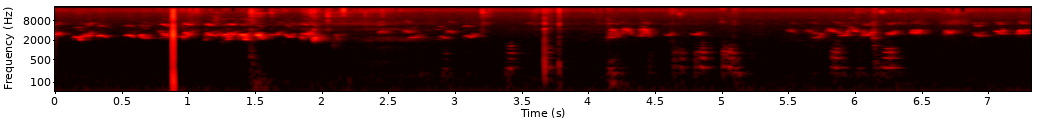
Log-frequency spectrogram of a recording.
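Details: Baby chickens on a small farm settling before night rest; bursts of high thin peeps come and go between quieter gaps, mixed with soft low clucking notes and a sharp knock near the start.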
